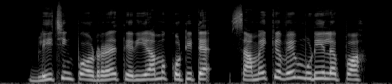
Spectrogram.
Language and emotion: Tamil, disgusted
